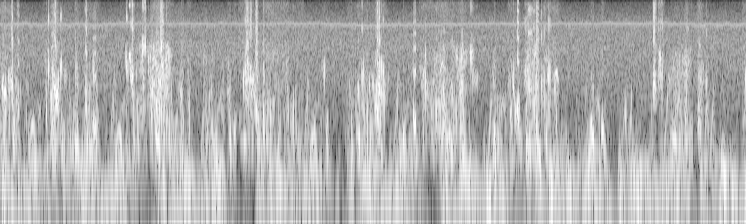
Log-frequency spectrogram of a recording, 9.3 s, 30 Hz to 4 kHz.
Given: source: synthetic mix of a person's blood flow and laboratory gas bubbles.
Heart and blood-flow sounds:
Doppler ultrasound of blood flow; precordium
0.00-0.29 s: bubbles
0.54-1.27 s: bubbles
1.55-2.41 s: bubbles
2.52-2.61 s: bubbles
2.82-3.79 s: bubbles
4.02-4.13 s: bubbles
4.31-4.89 s: bubbles
5.13-6.02 s: bubbles
6.33-7.02 s: bubbles
7.50-7.59 s: bubbles
8.12-8.32 s: bubbles
8.38-8.86 s: bubbles
9.28-9.34 s: bubbles
From the record:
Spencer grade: 4 (maximum detectable bubble signal sounding continuously throughout systole and diastole of every cardiac period, and overriding the amplitude of the normal cardiac signals); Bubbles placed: only in the low amplitude regions of the cardiac cycle

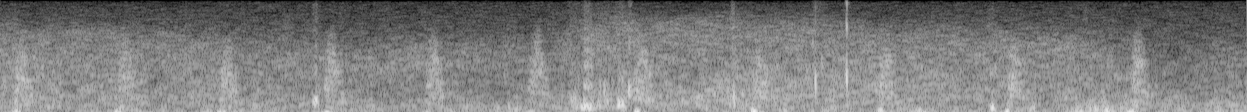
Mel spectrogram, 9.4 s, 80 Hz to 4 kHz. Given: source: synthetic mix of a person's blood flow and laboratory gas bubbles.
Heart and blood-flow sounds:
Doppler ultrasound of blood flow; subclavian vein
2.33-2.41 s: bubbles
4.25-4.76 s: bubbles
5.47-5.55 s: bubbles
6.09-6.21 s: bubbles
6.32-6.39 s: bubbles
7.40-7.50 s: bubbles
From the record:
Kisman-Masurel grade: 123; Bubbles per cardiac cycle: 1 to 2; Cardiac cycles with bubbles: 10 to 50%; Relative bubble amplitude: loud (0.450 to 0.775); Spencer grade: 2 (many but less than half of the cardiac periods contain bubble signals, singularly or in groups); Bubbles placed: anywhere in the cardiac cycle

